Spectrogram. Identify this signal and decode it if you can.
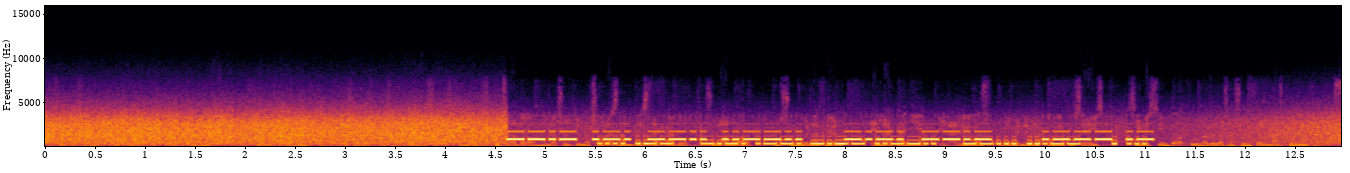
Morse code, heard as two keyed tones. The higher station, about 23 wpm, 890 Hz: QRZ? CQ JA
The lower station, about 31 wpm, 400 Hz: HW CPY? 73 ES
